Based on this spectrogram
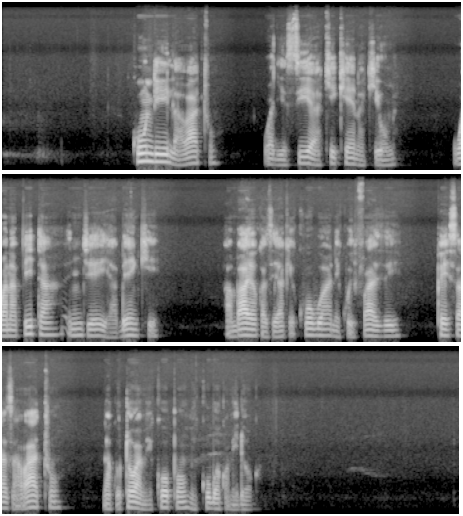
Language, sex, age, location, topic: Swahili, male, 18-24, Dar es Salaam, finance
